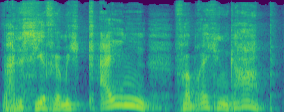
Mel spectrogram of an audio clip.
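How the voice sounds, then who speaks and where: A man's voice: on the high side, sing-song, measured pace, background noise. An actor playing an elderly, stern, guilt-ridden grandfather and judge in a radio drama, speaking with righteous insistence. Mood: agitated. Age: older. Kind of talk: German radio drama acting.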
